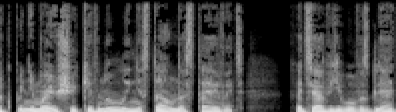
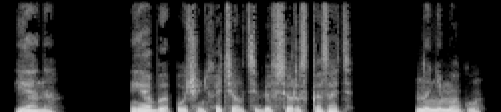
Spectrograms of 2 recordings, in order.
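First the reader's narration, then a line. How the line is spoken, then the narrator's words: Quiet. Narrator (Russian): он тихо произнес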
